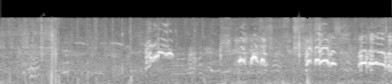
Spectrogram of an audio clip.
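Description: Birds honking: a series of short calls, each rising and falling in pitch, coming about once a second from about two seconds in.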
